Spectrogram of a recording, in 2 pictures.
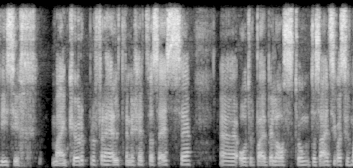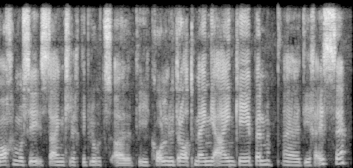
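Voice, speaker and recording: A man, a guest in a casual interview, explaining slowly with many fillers. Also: a little high, creaky, darkish tone, breathy edge.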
